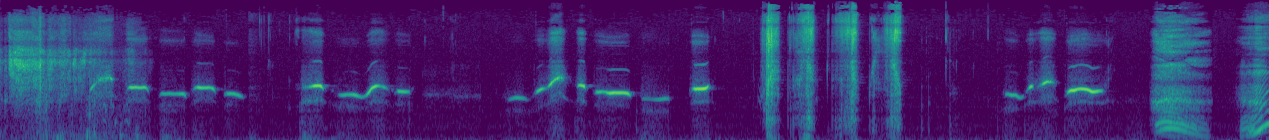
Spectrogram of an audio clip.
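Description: A man whistling a short, wandering tune in brief notes. A book page is turned with a papery rustle at the start, and a few sharp rustling clicks come about two-thirds of the way through.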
